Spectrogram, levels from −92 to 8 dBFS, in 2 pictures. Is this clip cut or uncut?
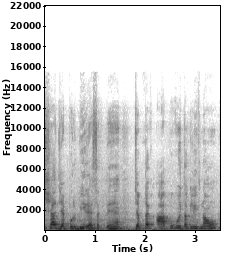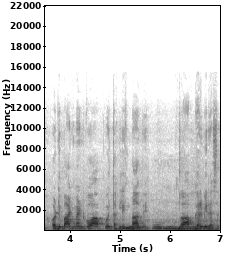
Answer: uncut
